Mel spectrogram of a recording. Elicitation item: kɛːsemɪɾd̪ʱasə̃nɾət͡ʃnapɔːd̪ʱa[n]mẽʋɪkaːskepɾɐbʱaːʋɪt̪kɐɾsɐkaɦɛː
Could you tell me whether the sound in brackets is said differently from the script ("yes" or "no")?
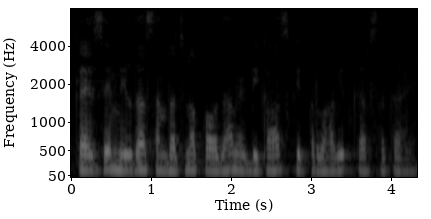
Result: yes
